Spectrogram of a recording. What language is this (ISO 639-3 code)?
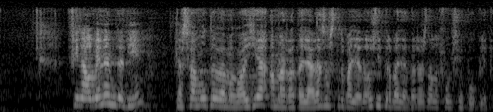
cat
